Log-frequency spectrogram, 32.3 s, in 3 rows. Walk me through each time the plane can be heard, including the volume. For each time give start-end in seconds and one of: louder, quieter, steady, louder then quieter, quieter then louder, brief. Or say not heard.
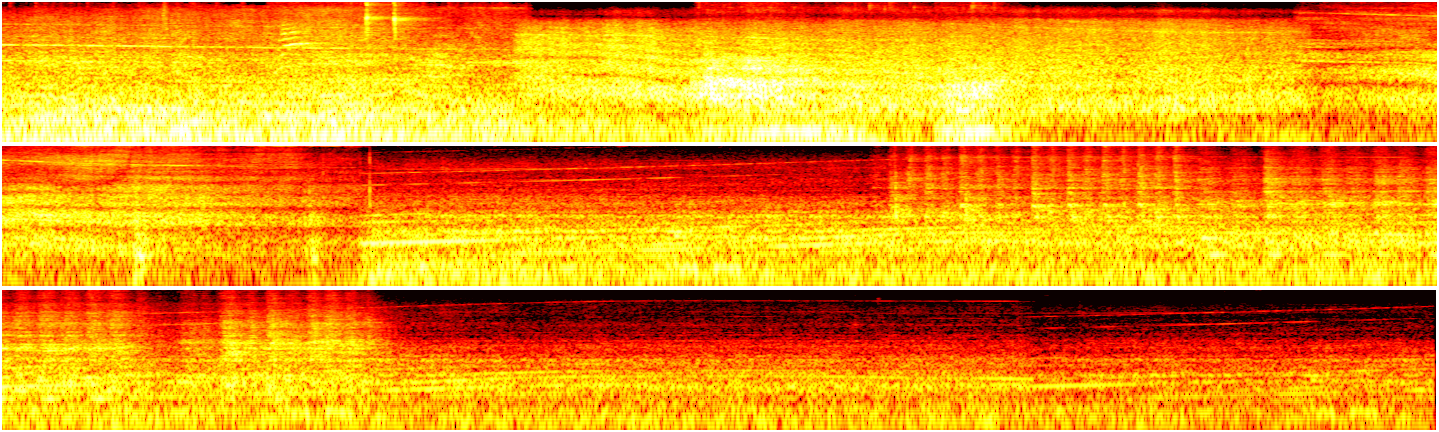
0.0-32.2 quieter.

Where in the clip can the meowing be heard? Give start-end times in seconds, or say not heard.
2.0-3.0.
